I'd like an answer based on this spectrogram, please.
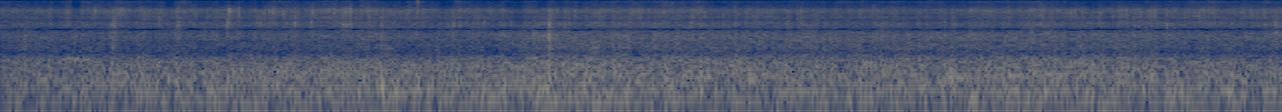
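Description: Steady low rumble of a truck engine idling, heard from inside the cab.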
